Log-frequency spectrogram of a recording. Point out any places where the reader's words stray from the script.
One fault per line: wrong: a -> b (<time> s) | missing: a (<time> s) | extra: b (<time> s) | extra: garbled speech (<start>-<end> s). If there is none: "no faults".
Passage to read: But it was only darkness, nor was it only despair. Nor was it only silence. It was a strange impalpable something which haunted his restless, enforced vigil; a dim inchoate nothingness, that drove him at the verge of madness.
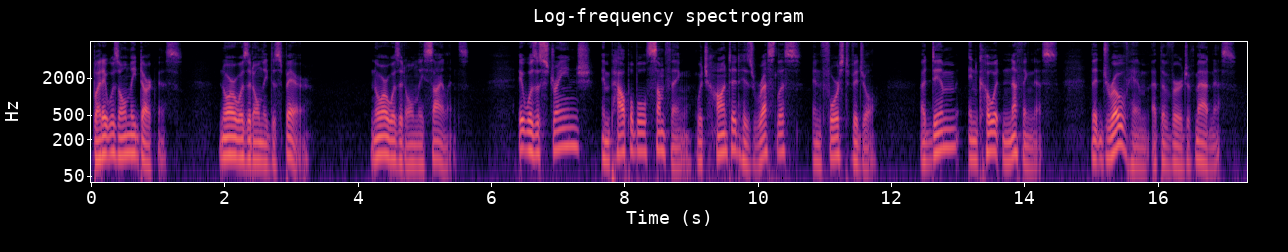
no faults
